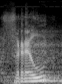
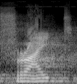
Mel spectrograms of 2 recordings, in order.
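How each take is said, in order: First: The name sounds like a word for fruit. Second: The name does not sound like fruit. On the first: The speaker calls it wrong. "Freud kayak, kayak buah-buahan" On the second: The speaker calls it right. "Saya tahu bahwa itu dibaca dengan Freud"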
